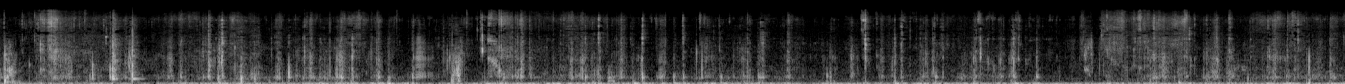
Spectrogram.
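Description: A woman blows on hot food with short puffs of breath.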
